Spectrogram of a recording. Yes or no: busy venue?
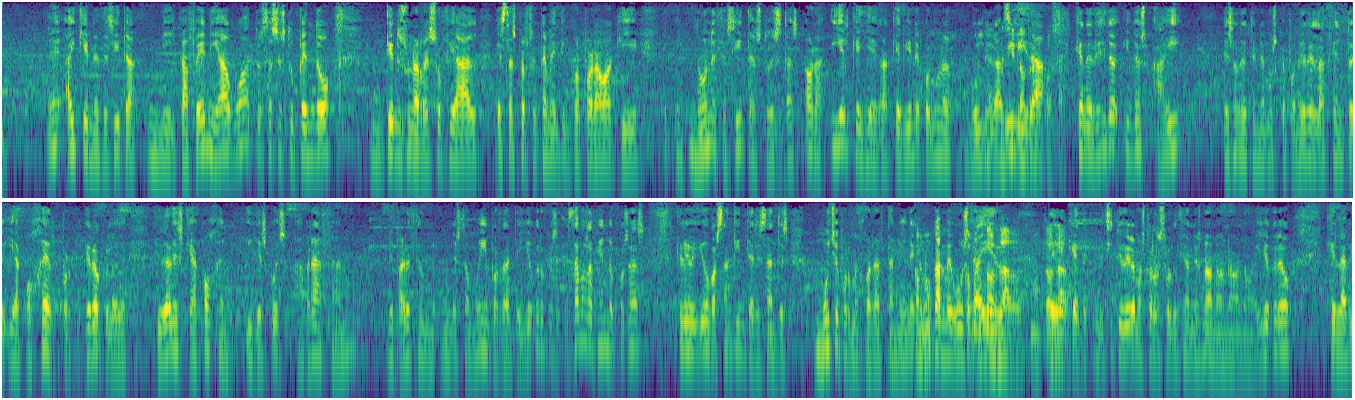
yes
